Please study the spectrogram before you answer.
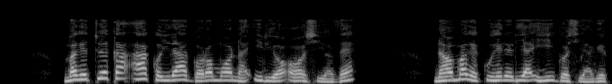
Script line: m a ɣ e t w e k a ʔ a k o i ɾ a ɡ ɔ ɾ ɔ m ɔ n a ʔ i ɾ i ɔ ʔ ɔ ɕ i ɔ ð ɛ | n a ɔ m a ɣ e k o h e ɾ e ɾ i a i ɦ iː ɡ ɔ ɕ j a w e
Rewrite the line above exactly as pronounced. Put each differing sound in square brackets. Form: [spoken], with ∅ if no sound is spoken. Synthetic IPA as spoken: m a ɣ e t w e k a ʔ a k o i ɾ a ɡ ɔ ɾ ɔ m ɔ n a ʔ i ɾ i ɔ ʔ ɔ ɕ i ɔ ð ɛ | n a ɔ m a ɣ e k [u] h e ɾ e ɾ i a i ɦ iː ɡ ɔ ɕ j a [ɣ] e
